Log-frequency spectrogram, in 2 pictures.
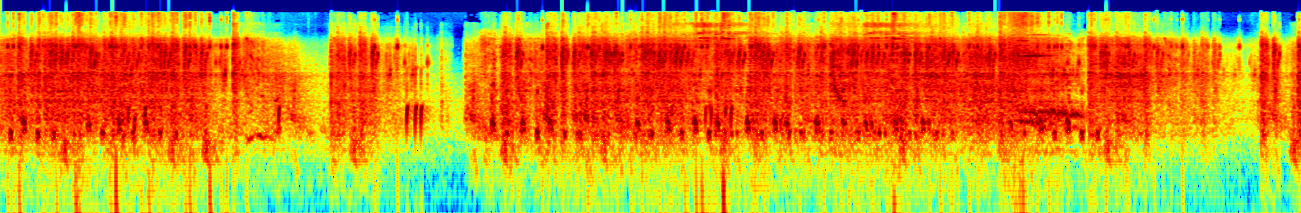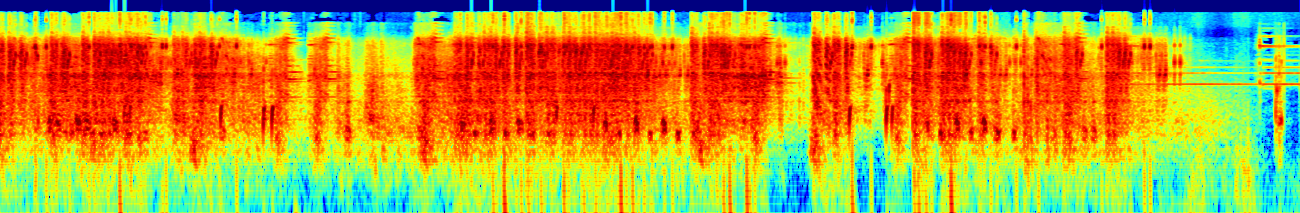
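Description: Video game gunfire and hit sounds crackle rapidly and without pause.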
